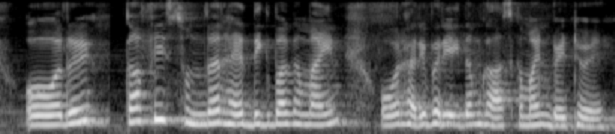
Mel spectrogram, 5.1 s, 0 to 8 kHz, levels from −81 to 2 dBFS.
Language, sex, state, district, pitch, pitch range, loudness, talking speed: Marwari, female, Rajasthan, Nagaur, 230 Hz, 215-265 Hz, -14 LUFS, 185 wpm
